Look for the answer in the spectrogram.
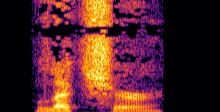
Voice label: "lecture", English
